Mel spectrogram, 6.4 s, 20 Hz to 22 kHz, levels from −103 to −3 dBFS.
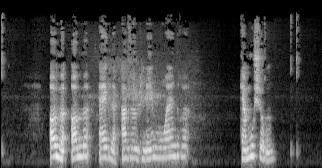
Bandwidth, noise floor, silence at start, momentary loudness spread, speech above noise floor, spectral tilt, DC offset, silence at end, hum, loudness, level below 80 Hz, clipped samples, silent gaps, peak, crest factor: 16 kHz; -72 dBFS; 0.05 s; 22 LU; 55 dB; -4 dB/octave; under 0.1%; 0.5 s; none; -18 LUFS; -64 dBFS; under 0.1%; none; -2 dBFS; 18 dB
